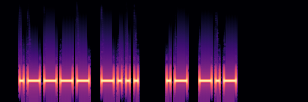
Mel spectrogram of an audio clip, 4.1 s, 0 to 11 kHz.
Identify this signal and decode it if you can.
Morse code, heard as a keyed tone, about 22 wpm, 700 Hz. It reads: 1B AK
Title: Field Day Exchanges Encore - 22wpm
